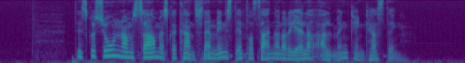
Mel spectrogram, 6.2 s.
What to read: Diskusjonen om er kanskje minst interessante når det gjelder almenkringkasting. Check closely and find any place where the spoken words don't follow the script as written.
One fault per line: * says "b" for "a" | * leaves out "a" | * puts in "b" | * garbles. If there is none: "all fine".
* puts in "samisk"
* puts in "den"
